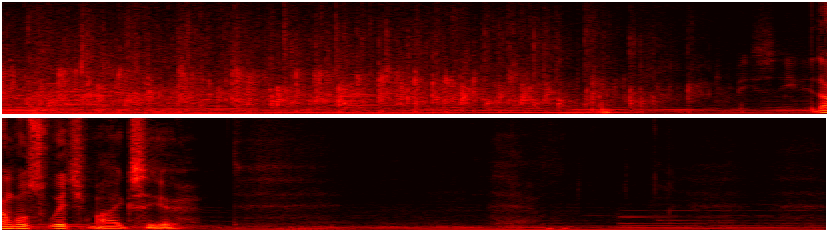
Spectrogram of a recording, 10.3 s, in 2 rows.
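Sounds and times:
crowd clapping: 0.0 - 4.7
speech: 5.1 - 6.4.

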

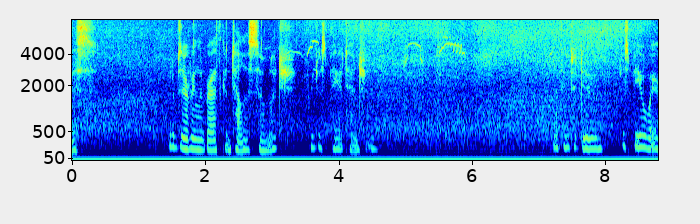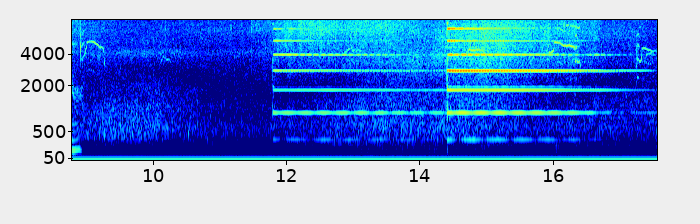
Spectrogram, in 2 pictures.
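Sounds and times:
speech: 0.0 - 0.4, 1.5 - 4.8, 7.2 - 9.0
meditation bell: 11.8 - 17.5.

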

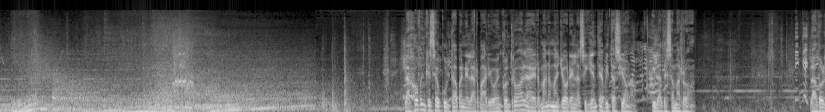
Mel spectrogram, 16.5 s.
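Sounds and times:
car engine revving and pulling away: 0.1 - 6.4
tires squealing: 2.9 - 4.7
speech: 8.3 - 14.0, 16.2 - 16.5.

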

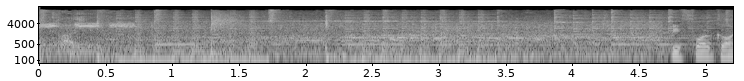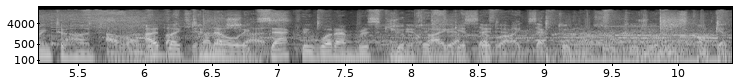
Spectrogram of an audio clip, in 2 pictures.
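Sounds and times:
busy city street traffic roar: 0.0 - 6.9
speech: 0.2 - 0.6, 4.7 - 10.3.

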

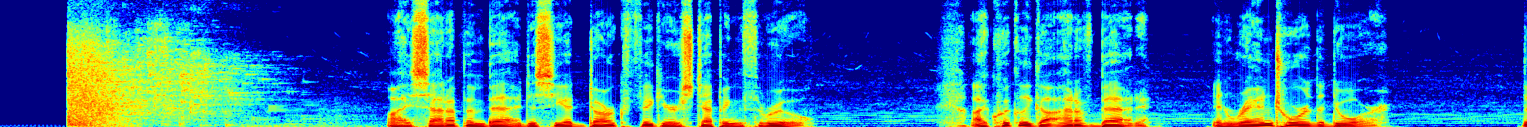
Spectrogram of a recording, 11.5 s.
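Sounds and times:
window glass shattering: 0.5 - 2.8
speech: 2.9 - 6.2, 7.1 - 10.4.

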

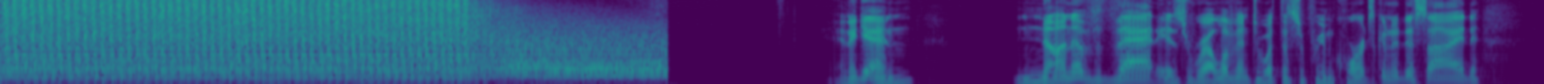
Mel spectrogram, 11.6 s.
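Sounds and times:
fully automatic M16 rifle fired on full auto: 0.0 - 5.0
speech: 6.4 - 6.9, 7.6 - 11.3.

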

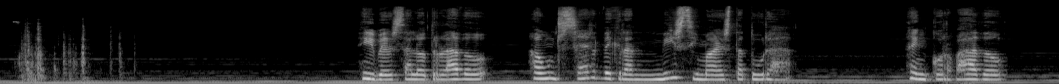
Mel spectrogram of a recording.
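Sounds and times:
door opening: 0.0 - 1.4
speech: 3.6 - 8.0, 9.1 - 10.2.

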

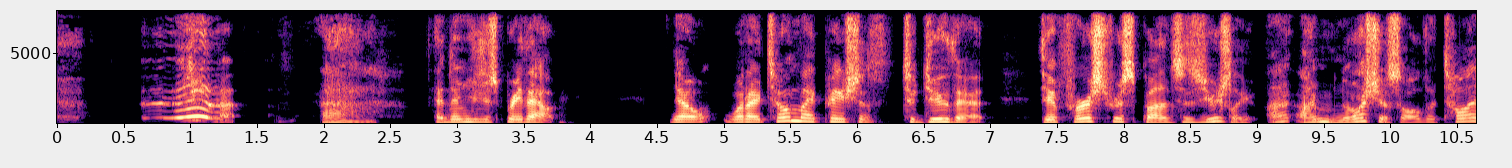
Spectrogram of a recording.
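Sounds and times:
man gagging with finger down throat: 0.0 - 1.4
speech: 1.2 - 3.9, 4.6 - 10.6.

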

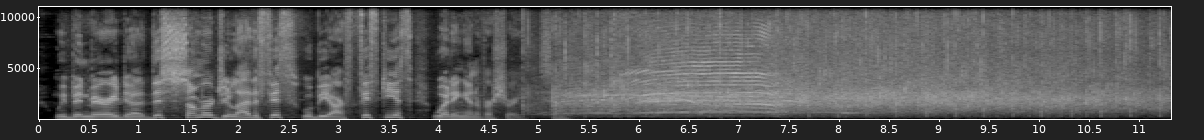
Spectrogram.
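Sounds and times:
speech: 0.2 - 5.4
audience applause: 4.8 - 11.3.

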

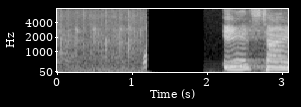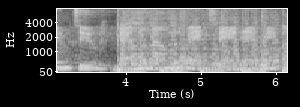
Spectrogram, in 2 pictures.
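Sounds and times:
audience applause: 0.0 - 1.2
speech: 2.2 - 6.0.

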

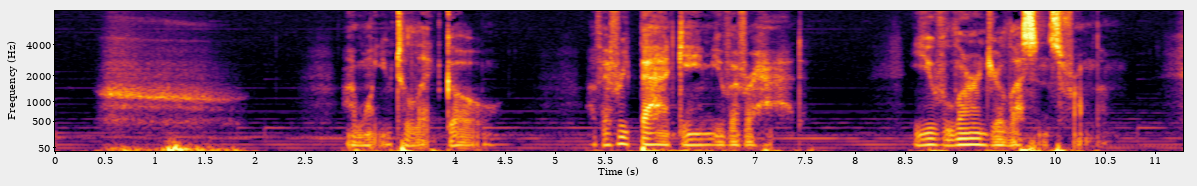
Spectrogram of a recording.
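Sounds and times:
long breathy exhale during a meditation for footballers: 0.4 - 2.8
speech: 3.5 - 4.4, 5.4 - 7.3, 8.6 - 10.6.

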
